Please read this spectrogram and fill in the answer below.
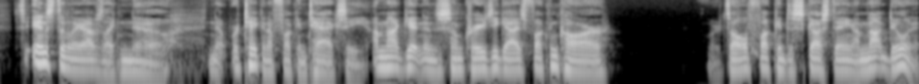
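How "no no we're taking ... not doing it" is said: usual speaking voice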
